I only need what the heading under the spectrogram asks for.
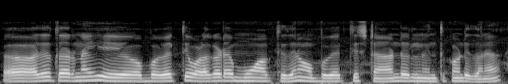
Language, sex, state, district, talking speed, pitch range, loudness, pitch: Kannada, male, Karnataka, Koppal, 140 wpm, 145-165 Hz, -13 LUFS, 155 Hz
